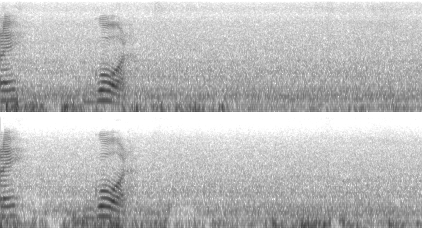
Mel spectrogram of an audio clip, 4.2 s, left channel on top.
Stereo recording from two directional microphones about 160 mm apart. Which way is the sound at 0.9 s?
10° right (ahead or behind).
